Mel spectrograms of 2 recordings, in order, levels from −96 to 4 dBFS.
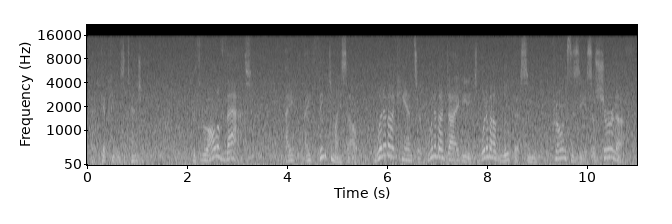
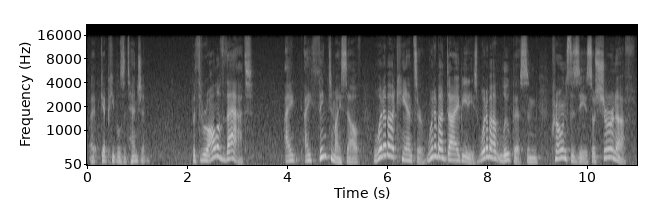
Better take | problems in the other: second | hiss; loud; throughout; 3 dB below the speech; faint in the second

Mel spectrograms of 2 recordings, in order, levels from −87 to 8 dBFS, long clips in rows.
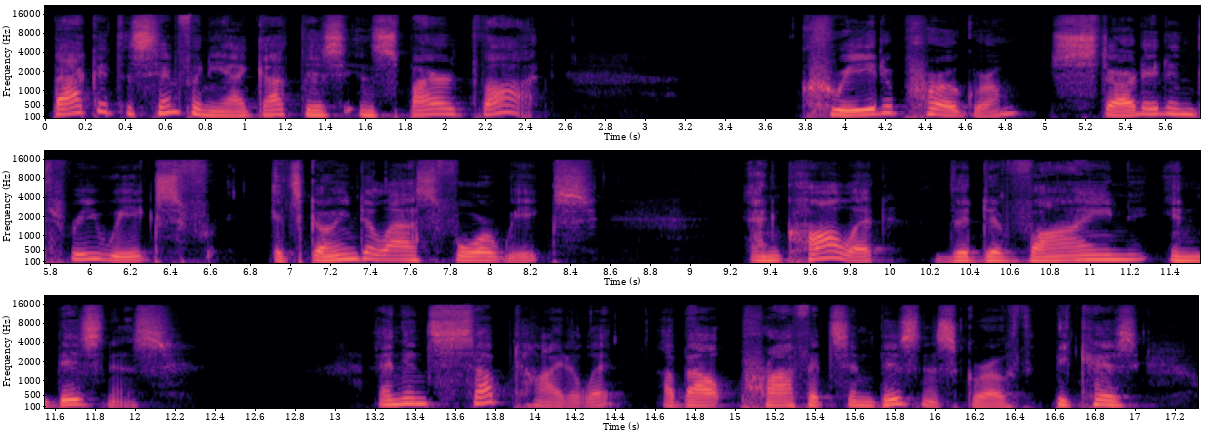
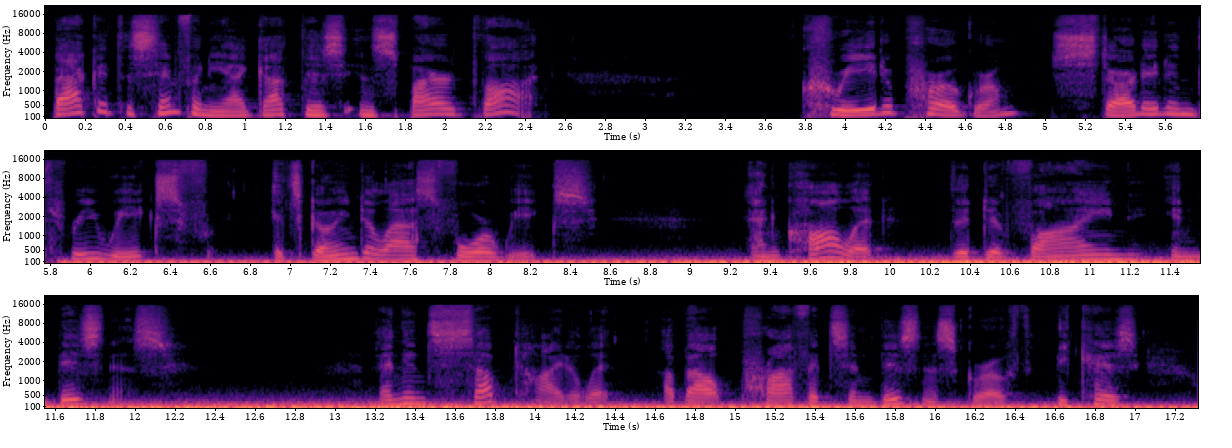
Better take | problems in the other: first | low rumble; loud; from 6 s on; 10 dB below the speech

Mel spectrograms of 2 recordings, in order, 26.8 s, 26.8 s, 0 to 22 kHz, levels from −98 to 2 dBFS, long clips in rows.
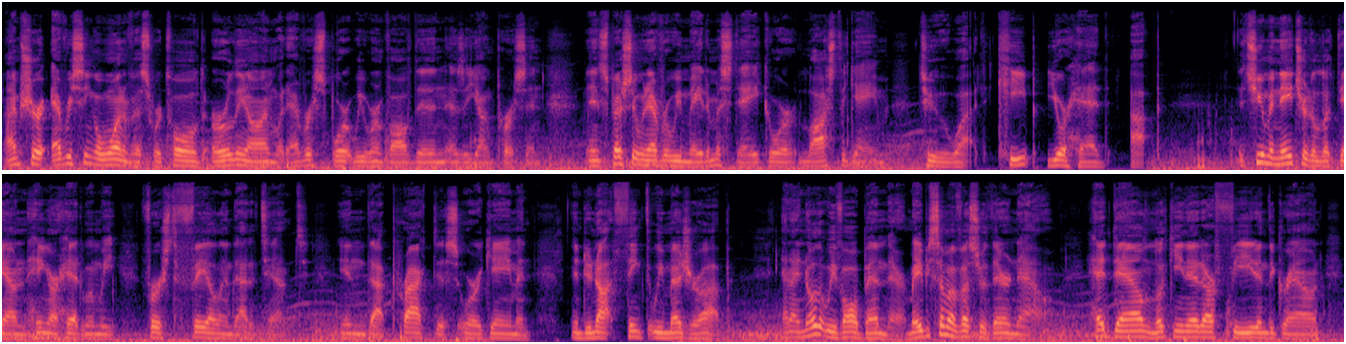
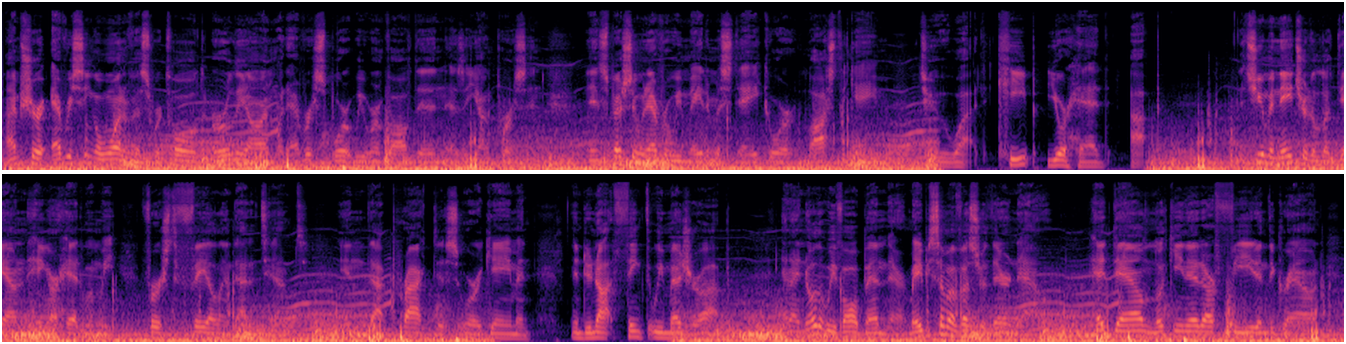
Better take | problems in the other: first | low rumble; loud; until 9.5 s, from 11 to 18 s and from 20 s on; 4 dB below the speech; faint in the first

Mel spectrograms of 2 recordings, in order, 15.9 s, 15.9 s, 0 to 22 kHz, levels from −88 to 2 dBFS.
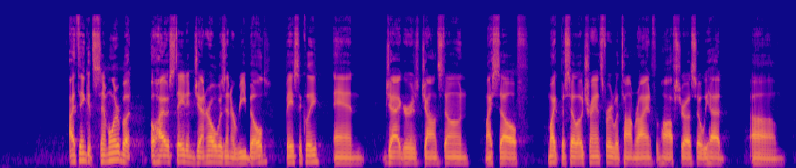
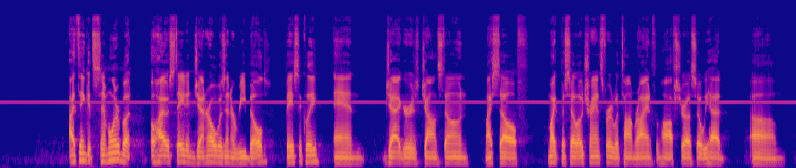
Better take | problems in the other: first | high-pitched whine; faint; throughout; 2 kHz, 25 dB below the speech

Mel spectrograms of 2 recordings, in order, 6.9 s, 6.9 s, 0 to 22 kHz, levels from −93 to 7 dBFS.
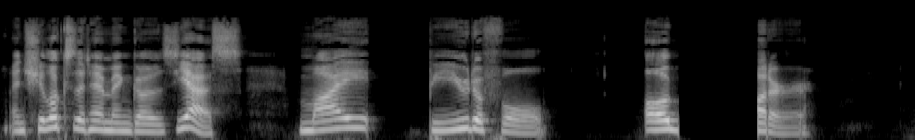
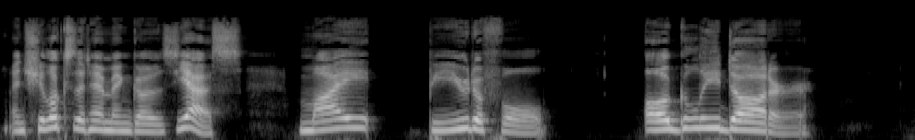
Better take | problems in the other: second | audio cutting out; at 5 s for 0.5 s

